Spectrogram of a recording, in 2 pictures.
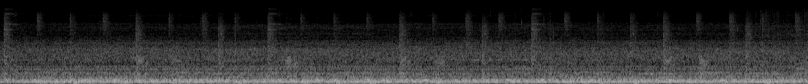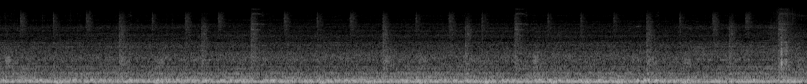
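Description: Background music over the steady rush of a glassblowing bench torch flame as borosilicate tubing is heated. A strong low drone runs throughout, with faint light ticks scattered through it.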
